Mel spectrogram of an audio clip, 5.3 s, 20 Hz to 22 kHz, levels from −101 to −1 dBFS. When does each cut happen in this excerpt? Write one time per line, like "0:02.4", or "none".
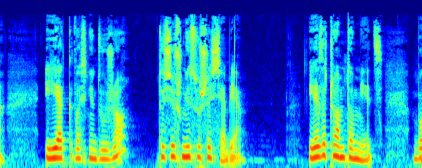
0:00.9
